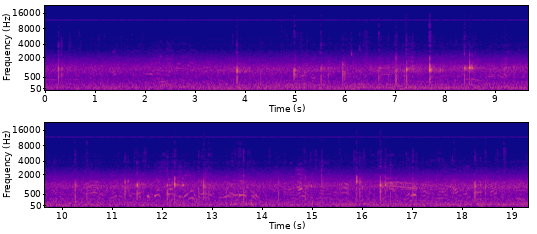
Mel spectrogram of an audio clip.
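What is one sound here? Paddles pop sharply against a plastic ball, on and off.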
